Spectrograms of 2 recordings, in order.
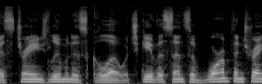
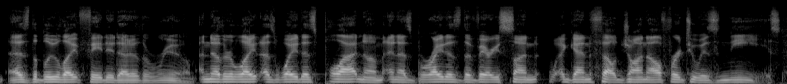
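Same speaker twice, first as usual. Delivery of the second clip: ordinary talk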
